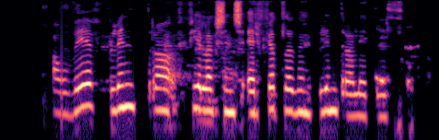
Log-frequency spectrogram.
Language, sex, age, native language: Icelandic, male, 18-19, Icelandic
